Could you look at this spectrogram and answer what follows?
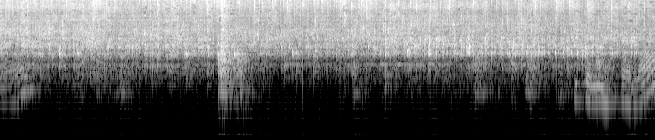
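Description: Curry leaves dropped into hot oil while making dry masala chicken kebabs sizzle loudly and continuously, with scraping strokes of a spatula stirring the pan.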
